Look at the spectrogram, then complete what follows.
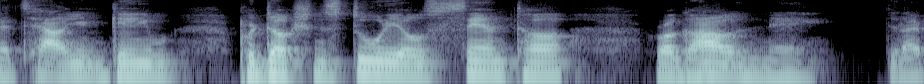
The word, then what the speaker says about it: Ragione: Horses is a 2025 video game developed and published by an Italian game production studio Santa Ragione. Did I pronounce that right? Ragione.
